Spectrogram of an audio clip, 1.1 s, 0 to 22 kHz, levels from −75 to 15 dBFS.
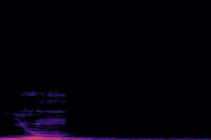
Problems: none marked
